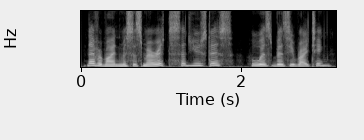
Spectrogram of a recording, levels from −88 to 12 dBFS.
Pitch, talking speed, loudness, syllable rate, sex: 230 Hz, 190 wpm, -17 LUFS, 5.7 syllables/s, female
